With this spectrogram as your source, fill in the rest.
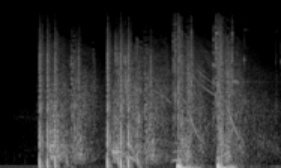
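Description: Gunfire in The Last of Us, a run of loud, close shots and bursts firing in irregular clusters, each sharp crack trailing off with a short decay, with no talking.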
